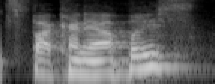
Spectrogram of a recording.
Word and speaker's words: Spacca Neapolis: Pronounce it for me. Spacca Neapolis.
